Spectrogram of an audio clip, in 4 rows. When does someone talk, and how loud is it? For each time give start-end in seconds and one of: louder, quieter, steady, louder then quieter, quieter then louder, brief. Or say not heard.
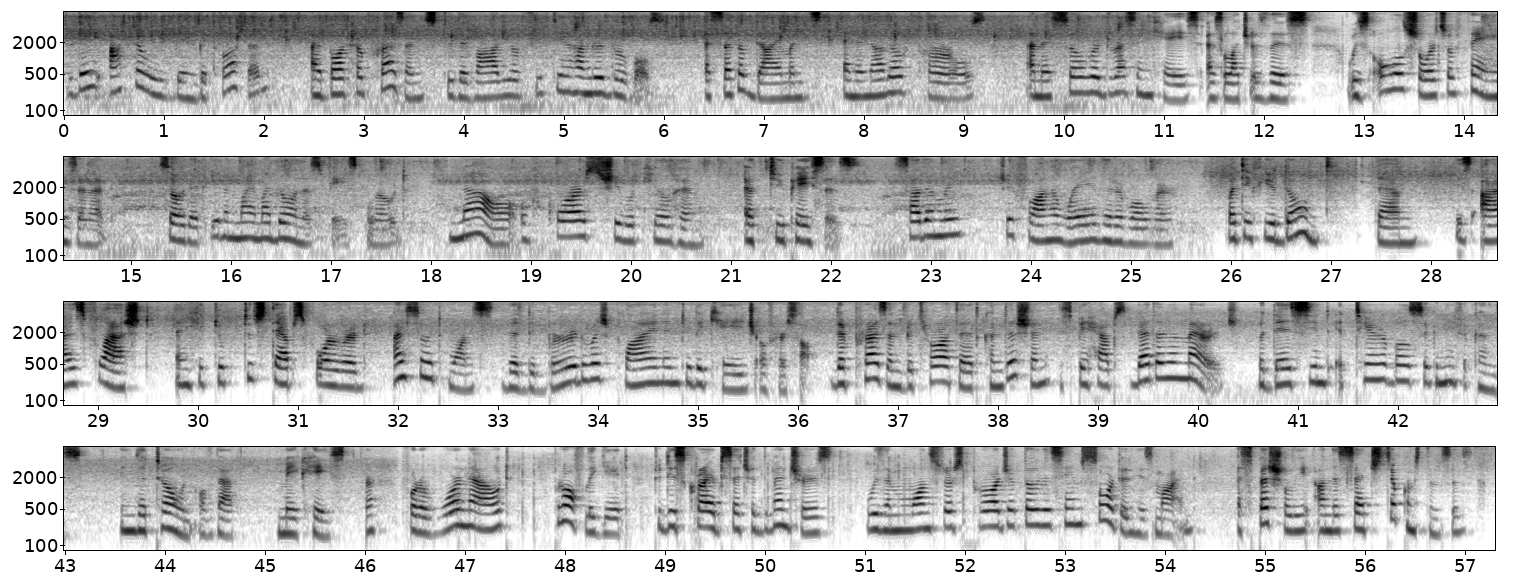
0.0-57.0 steady.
